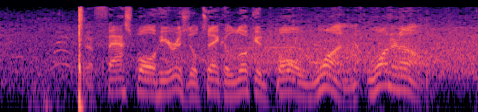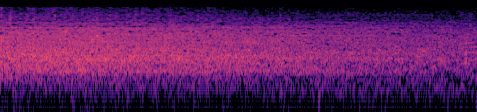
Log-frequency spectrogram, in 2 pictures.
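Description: A stadium crowd cheers and then slowly quiets.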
